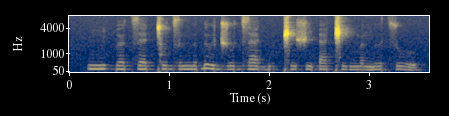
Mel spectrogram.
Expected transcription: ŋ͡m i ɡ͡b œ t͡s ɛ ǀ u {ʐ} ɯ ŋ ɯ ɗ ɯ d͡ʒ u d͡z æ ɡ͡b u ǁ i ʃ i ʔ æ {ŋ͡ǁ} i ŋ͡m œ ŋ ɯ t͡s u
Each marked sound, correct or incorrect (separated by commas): incorrect, incorrect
